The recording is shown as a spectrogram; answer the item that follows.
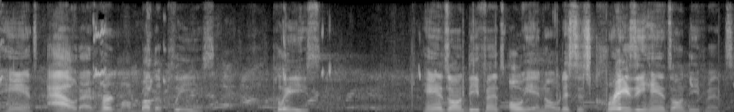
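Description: A man at a fairly high pitch and moderate pace, with noticeable background noise. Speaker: sports commentator. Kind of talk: live sports commentary, reacting to a basketball game. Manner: animated, casual, talking to the audience.

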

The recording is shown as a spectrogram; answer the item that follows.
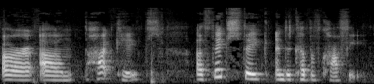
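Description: A woman speaks with ordinary pitch variation while noticeable background noise runs underneath. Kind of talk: reading a written essay aloud.

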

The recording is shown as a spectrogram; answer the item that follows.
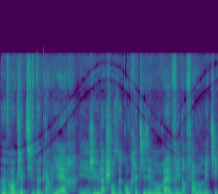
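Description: This voice has a dark, mellow tone. Its intonation is fairly even. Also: woman. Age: 30s. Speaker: professional surfer. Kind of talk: scripted narration. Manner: hesitant with fillers.

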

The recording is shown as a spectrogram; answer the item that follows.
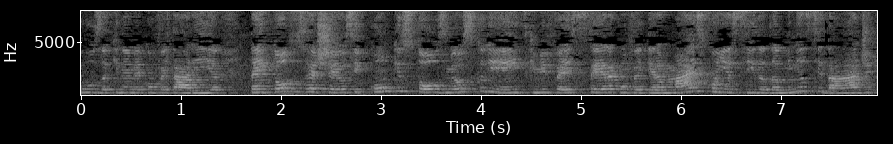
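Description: At a moderate pace, a woman talks in a high pitch with ordinary pitch variation, along with light background noise and audible room echo. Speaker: course seller. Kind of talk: casual live Q&A promotion. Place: kitchen. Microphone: phone near.

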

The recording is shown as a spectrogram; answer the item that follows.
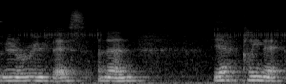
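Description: A woman talks at a very fast pace in a fairly low pitch, with audible room echo and light background noise. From South Yorkshire / North Lincolnshire border, England. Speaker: photographer and artist. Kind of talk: casual vlog talk to camera. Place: workshop.

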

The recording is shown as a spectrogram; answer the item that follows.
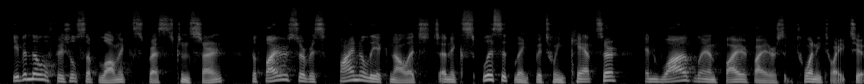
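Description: A man talks at a fairly quick pace, his pitch swinging very widely over a quiet background. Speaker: news explainer host. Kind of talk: scripted news explainer. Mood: serious, earnest.

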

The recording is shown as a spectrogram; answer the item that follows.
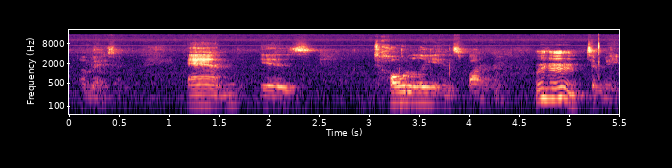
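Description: The speech moves at a fairly slow pace over noticeable background noise. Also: man. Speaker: interviewee. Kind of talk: interview answer. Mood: playful, laughing. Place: meeting room.

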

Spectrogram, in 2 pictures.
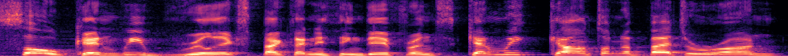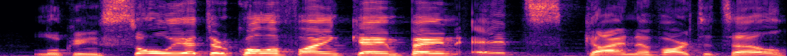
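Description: A man's bright, sharp tone at a fairly quick pace. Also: lively intonation. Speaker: football channel host. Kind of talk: commentary. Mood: wry, critical. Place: home room. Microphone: studio mic.

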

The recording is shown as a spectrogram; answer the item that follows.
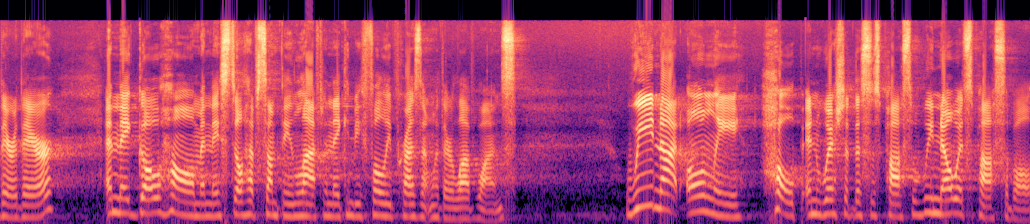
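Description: A woman speaks at a moderate pace with lively intonation and big swings in loudness. The background is quiet. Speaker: keynote speaker. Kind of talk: keynote speech. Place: stage.

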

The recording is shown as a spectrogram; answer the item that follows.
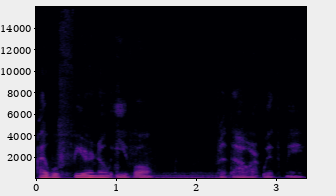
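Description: A woman talks in a calm, soothing tone at a fairly slow pace. There is light noise behind her. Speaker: parent, meditation guide. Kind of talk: guided bedtime meditation with scripture reading. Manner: calm, slow, soothing. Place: home room. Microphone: phone near.

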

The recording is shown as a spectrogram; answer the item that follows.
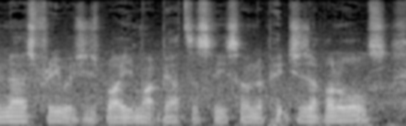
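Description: A man talks with a fairly low pitch. Noticeable background noise runs under his voice. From London. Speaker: gaming youtuber. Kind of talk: gameplay commentary. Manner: halting. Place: home room. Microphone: headset.

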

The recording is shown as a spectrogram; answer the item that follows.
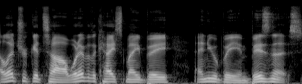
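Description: The setting is quiet. A man talks with lively intonation. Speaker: tech reviewer. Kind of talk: product review. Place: home room. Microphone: studio mic.

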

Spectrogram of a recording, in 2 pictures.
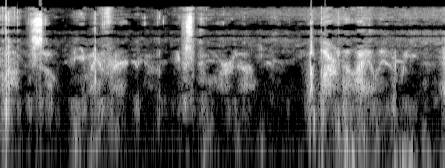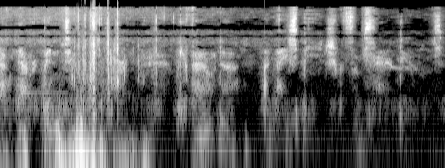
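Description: A man whispers in a soft-spoken way at a fairly slow pace, with a dry sound with no echo and loud background noise. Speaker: food vlogger. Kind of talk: casual vlog chat. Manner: soft close whisper, storytelling. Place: forest.

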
